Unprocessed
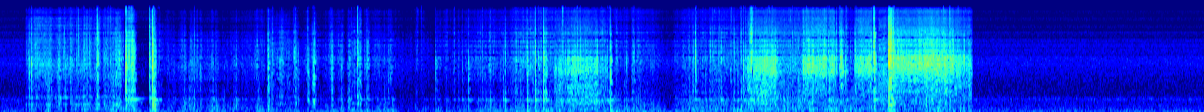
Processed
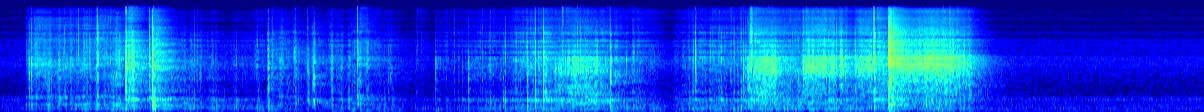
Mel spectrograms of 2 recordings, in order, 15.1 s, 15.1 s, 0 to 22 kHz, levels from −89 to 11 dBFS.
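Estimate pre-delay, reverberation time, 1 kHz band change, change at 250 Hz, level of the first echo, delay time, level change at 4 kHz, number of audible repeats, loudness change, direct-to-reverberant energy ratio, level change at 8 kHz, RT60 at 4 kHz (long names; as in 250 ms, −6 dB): 37 ms, 1.3 s, +1.0 dB, +0.5 dB, no echo audible, no echo audible, +1.0 dB, no echo audible, +1.0 dB, 6.5 dB, +1.0 dB, 1.0 s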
